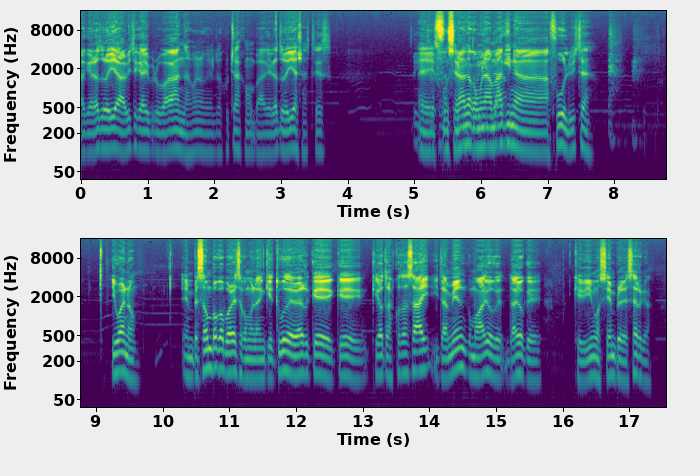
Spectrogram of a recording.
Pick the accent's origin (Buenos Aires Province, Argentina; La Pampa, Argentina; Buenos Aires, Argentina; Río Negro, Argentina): Río Negro, Argentina; Bariloche; como yo soy de Bariloche y es lo mismo que el paisaje y todo eso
